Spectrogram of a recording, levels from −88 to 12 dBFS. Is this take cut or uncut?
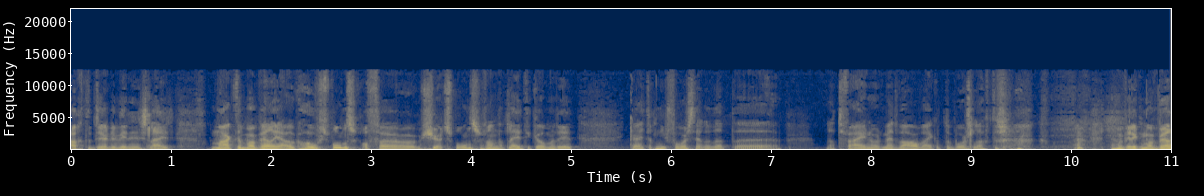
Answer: uncut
